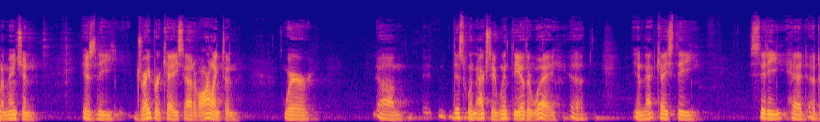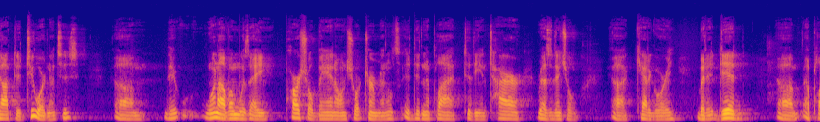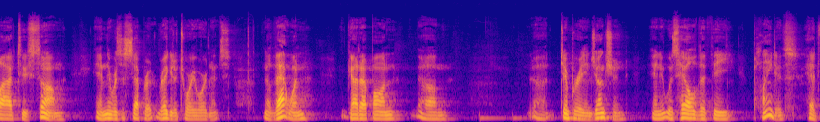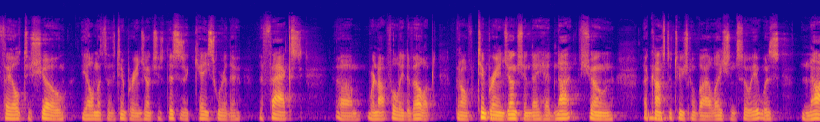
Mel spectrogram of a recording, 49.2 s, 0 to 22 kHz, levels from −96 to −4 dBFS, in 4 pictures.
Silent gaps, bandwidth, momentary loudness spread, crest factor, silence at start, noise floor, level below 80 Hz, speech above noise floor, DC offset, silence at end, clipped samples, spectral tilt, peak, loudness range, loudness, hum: none; 13 kHz; 15 LU; 22 dB; 0 s; -66 dBFS; -72 dBFS; 41 dB; under 0.1%; 0 s; under 0.1%; -5.5 dB/octave; -4 dBFS; 5 LU; -25 LUFS; none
